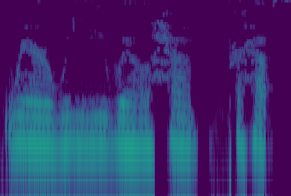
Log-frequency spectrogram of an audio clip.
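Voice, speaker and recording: A woman speaking as a guest in a casual interview, explaining things in a measured, emphatic way. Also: deep voice, completely flat delivery, dark tone, slightly rough. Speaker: radio theater company member, guest.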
